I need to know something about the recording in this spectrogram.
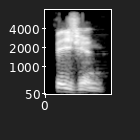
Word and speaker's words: vision: no i think you're trying to say vision yeah yeah it's not iss ion yes yes that exactly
